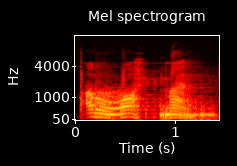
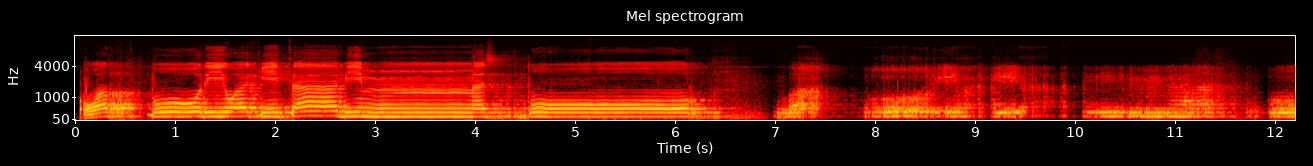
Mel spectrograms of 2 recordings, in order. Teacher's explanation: Seakan-akan alif dan lamnya, maksudnya alnya tidak dibaca. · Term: idgham syamsi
